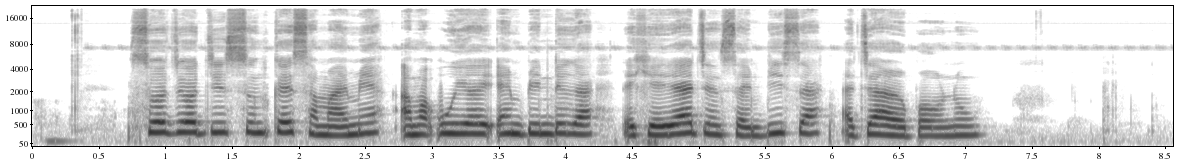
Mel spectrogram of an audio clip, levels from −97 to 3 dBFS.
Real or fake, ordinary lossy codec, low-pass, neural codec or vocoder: fake; none; none; vocoder, 48 kHz, 128 mel bands, Vocos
